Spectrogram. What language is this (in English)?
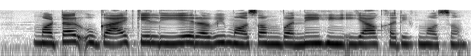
Chhattisgarhi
